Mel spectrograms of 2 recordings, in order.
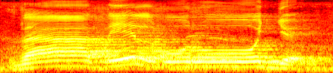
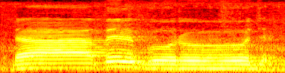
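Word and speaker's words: ذَاتِ الْبُرُوجِ: Qalqalahnya sing rada tebel. Barang. Zatil buruj. Nah, di sini huruf jimnya itu wakofnya itu ketika akan wakof maka harus dibaca panjang karena ada huruf yang menyuruh untuk dibaca panjang.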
